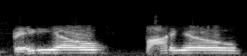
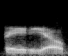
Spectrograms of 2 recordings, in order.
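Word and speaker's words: Batio: his last name correctly I don't know if it's bio bio I've heard it pronounced many ways I think it's badio but I could be wrong yeah I was I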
